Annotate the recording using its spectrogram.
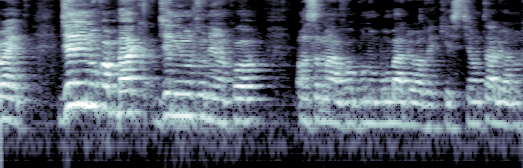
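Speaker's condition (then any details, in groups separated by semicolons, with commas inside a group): No condition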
